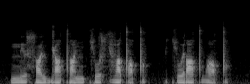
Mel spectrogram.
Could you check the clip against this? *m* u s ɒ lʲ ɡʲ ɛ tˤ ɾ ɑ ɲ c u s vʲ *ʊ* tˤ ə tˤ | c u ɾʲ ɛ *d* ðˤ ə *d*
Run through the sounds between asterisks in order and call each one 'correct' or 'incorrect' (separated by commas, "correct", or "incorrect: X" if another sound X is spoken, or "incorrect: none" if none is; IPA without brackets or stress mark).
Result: incorrect: mʲ, incorrect: u, incorrect: tˤ, incorrect: tˤ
